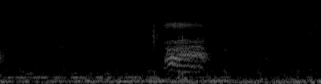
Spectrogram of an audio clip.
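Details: A lone crow on a winter day in January gives a single harsh, rasping caw over a low background rumble.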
